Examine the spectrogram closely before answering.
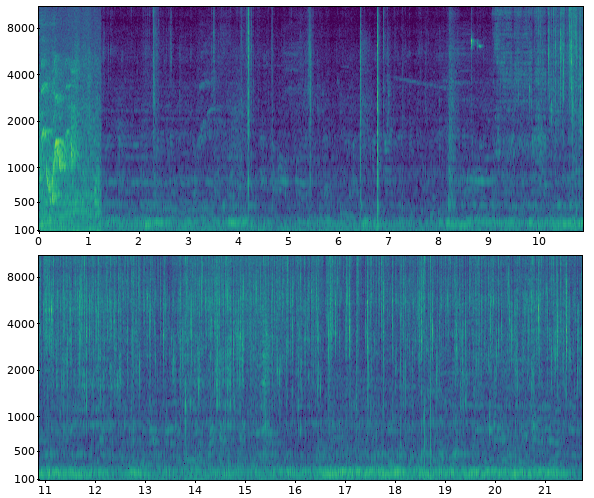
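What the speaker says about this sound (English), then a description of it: "Scallion and thyme, we just go wash them off" A kitchen tap runs while scallion and thyme are rinsed for curry chicken in Jamaica; steady splashing water fills the latter half after quieter dripping and clinks, with a dog barking at times.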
